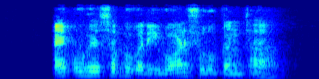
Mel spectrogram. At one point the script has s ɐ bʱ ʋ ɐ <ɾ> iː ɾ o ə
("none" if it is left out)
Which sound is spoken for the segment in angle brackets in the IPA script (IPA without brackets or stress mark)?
ɾ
